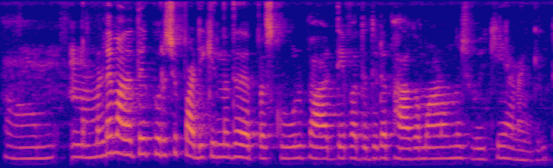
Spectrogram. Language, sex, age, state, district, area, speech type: Malayalam, female, 18-30, Kerala, Kollam, rural, spontaneous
